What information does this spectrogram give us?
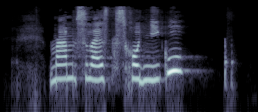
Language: Czech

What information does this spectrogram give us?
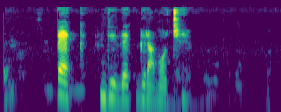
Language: Occitan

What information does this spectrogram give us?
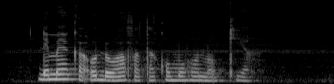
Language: Kikuyu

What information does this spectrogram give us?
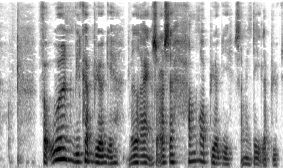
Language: Danish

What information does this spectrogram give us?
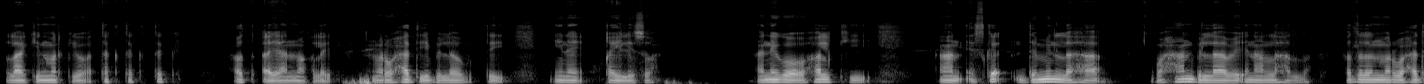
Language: Somali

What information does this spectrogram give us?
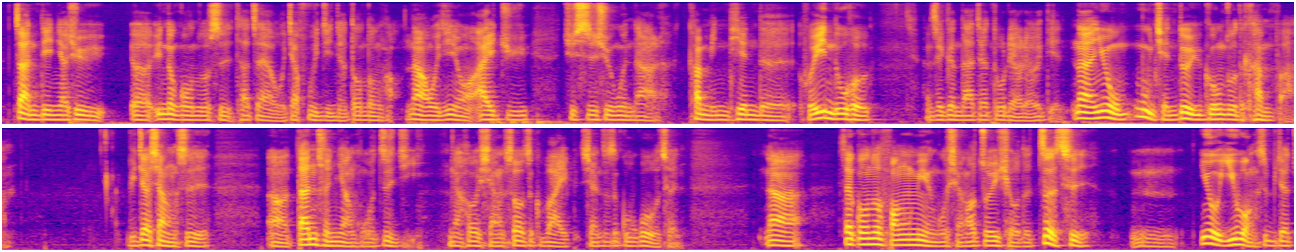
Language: Chinese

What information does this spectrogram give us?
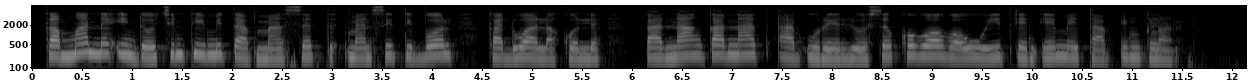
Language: Kalenjin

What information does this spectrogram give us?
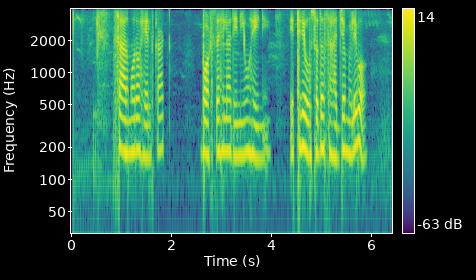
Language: Odia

